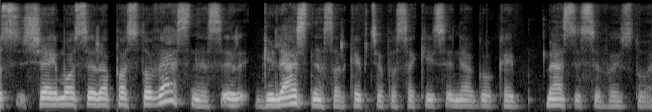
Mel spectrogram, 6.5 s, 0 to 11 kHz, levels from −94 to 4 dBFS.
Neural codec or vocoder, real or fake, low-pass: none; real; 9.9 kHz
